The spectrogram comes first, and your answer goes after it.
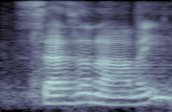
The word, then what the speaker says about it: Sazanami: You're in charge of designing some of the lures, including the new, how do I pronounce it? Sazanami. Sazanami, yep.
